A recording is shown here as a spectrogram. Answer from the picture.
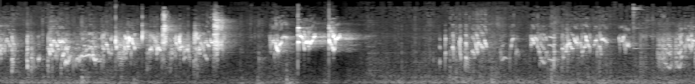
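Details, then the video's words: Pet budgerigars chirp in clustered bursts of bright warbling and squeaks, with a quieter gap mid-way before the busy chatter starts again. "BUDGIES CHIRPING SOUND"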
